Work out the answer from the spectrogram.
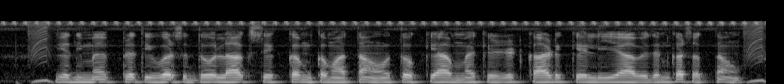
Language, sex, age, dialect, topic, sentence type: Hindi, female, 18-24, Awadhi Bundeli, banking, question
